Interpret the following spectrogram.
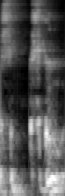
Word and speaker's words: school: 像我们说的 school，对吧？不能读成 school，一个道理。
